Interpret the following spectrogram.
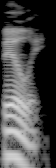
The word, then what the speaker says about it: Bille: In the opening credit for this, pronounced Billy.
